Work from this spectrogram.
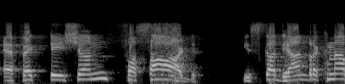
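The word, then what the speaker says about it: façade: Next हमारे पास जो है वो है एफेक्टेशन फसाड। इसका ध्यान रखना, प्रोनाउंसिएशन इज फैकेडनी, फसाड।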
